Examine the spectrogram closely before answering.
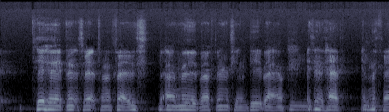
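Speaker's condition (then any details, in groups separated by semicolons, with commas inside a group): Dystonia; mouth impairment affects speech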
